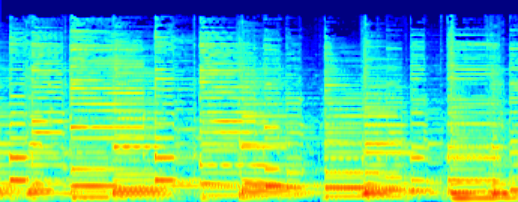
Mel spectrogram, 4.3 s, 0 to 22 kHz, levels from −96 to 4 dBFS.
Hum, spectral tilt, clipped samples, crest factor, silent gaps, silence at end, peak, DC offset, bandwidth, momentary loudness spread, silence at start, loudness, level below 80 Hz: none; -5 dB/octave; under 0.1%; 14 dB; none; 0 s; -4 dBFS; under 0.1%; 16 kHz; 5 LU; 0 s; -19 LUFS; -50 dBFS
